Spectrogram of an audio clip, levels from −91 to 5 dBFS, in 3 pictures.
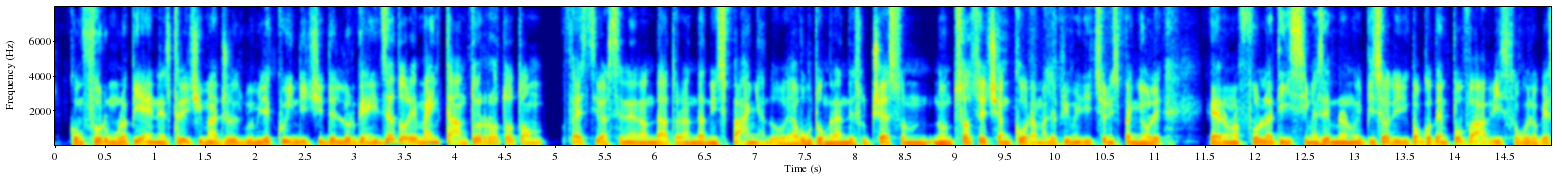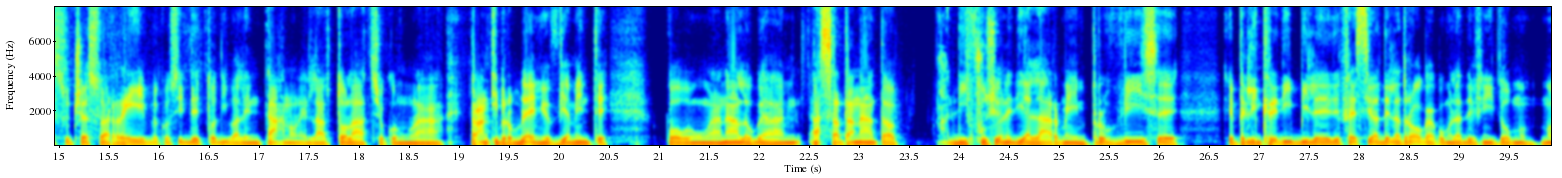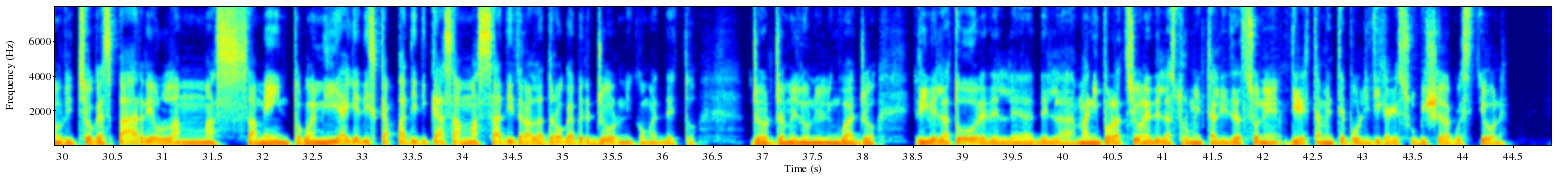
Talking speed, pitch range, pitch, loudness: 155 wpm, 90-110 Hz, 100 Hz, -19 LUFS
